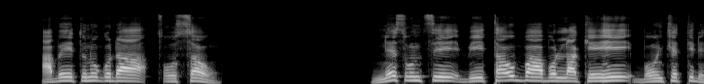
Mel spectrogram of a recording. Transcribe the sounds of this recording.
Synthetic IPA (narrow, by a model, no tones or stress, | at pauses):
ʔɐ̰be̞ːt̪ʊnʊɡɔd̪aːt͡sʼo̞ːsːɐw | nɛsʊnt͡sːɪbiːt̪ːɐʊbːaːbɔlːɐke̞ːhɪbɔnt͡ʃːɛt̪ːɪd̪ɛs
